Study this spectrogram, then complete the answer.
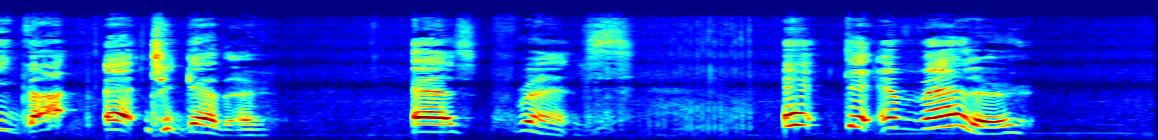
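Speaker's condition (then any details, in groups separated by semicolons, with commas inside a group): Cerebral palsy; several unnoticed strokes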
